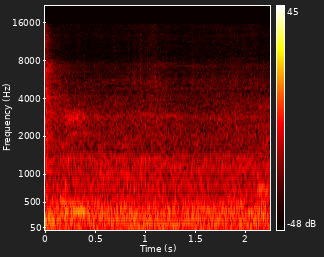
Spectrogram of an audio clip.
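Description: Steady outdoor background rumble, like distant traffic or wind on the microphone, with faint voices in it and a sharp click right at the start.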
